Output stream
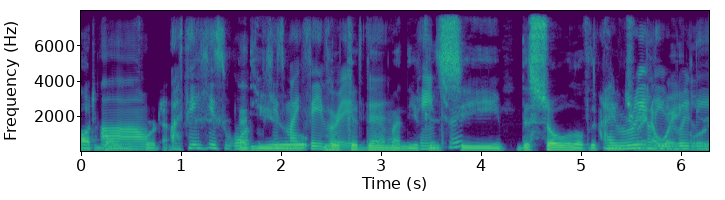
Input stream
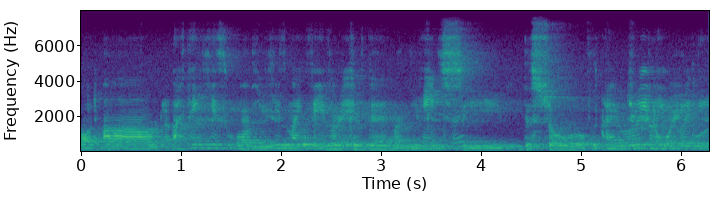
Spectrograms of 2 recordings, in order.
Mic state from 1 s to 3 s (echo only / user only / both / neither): echo only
